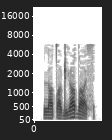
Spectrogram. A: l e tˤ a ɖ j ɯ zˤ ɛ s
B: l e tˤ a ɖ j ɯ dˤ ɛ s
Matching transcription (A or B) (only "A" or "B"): B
